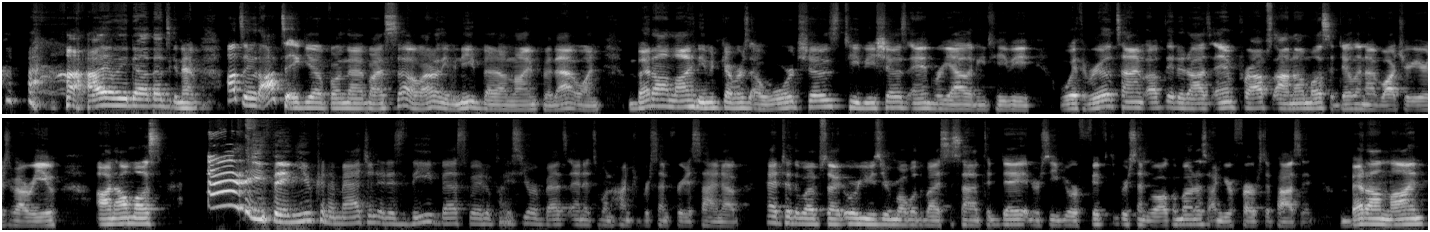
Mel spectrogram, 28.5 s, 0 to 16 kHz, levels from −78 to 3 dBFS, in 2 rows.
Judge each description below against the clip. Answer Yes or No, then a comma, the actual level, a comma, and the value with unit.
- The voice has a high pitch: No, medium, 140 Hz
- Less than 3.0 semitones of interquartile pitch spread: No, average, 4.4 semitones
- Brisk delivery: Yes, fast, 215 wpm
